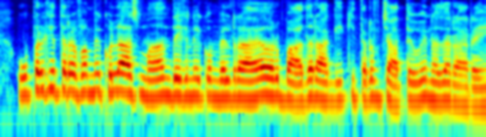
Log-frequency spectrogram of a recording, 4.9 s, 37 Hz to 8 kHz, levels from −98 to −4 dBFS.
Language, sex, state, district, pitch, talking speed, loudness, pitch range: Hindi, male, Bihar, Gaya, 180 Hz, 260 wpm, -18 LUFS, 165-195 Hz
